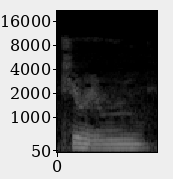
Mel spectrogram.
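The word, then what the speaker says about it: Curieux: All right, so we got the Curio. Which I'm not sure I'm pronouncing this correctly. It's C-U-R-I-E-U-X. – Curio.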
